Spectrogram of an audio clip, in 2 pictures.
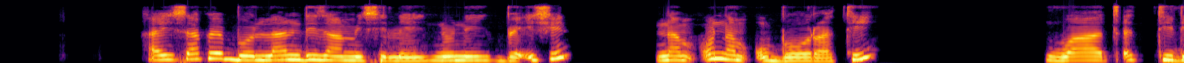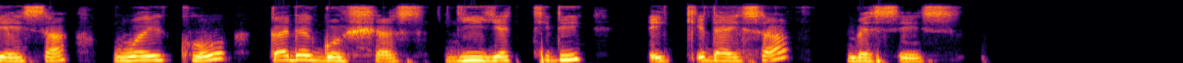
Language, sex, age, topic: Gamo, female, 25-35, agriculture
